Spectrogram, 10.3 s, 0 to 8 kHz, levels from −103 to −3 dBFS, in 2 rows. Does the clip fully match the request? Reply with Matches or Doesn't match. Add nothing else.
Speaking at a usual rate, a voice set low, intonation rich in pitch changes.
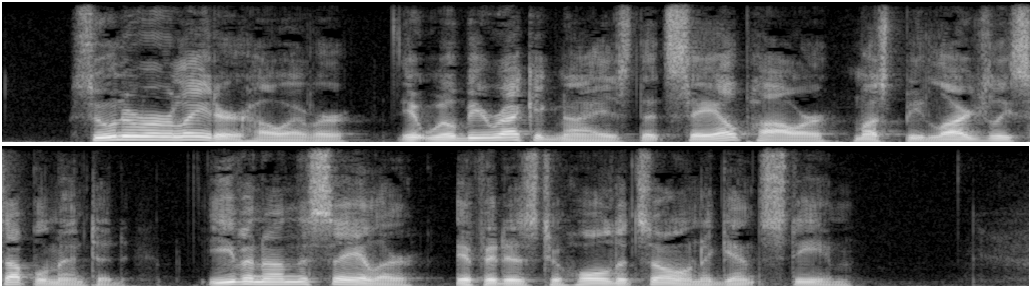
Matches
